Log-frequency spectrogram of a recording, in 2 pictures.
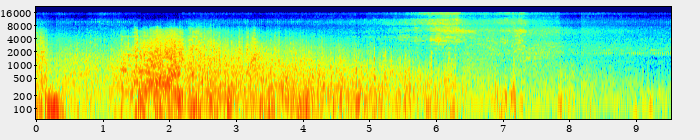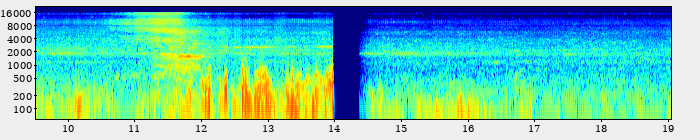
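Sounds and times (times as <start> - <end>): tyres on wet road: 0.0 - 13.0
truck passing with spray hiss: 5.4 - 12.5.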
